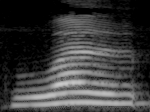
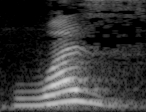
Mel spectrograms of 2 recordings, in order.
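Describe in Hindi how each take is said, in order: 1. यह व्यंजन जीभ को दांतों के बीच रखकर बोली जाने वाली नरम 'th' ध्वनि है। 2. यह व्यंजन भनभनाती हुई 'z' ध्वनि है। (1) "यहाँ पे नरमी के साथ" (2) "वज नहीं पढ़ना, फिर जा बन जाता है वो"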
